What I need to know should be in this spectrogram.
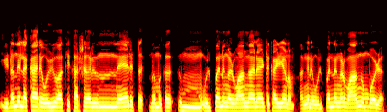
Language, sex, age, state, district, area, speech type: Malayalam, male, 45-60, Kerala, Thiruvananthapuram, rural, spontaneous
